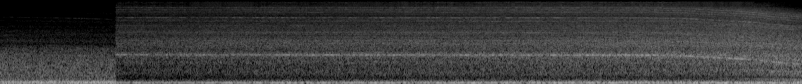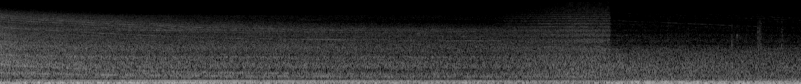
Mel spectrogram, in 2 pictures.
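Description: An airliner's landing rollout in Microsoft Flight Simulator, arriving at Malaga, loud steady engine roar from reverse thrust winding down in pitch while braking slows the aircraft, then a lower constant rumble.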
